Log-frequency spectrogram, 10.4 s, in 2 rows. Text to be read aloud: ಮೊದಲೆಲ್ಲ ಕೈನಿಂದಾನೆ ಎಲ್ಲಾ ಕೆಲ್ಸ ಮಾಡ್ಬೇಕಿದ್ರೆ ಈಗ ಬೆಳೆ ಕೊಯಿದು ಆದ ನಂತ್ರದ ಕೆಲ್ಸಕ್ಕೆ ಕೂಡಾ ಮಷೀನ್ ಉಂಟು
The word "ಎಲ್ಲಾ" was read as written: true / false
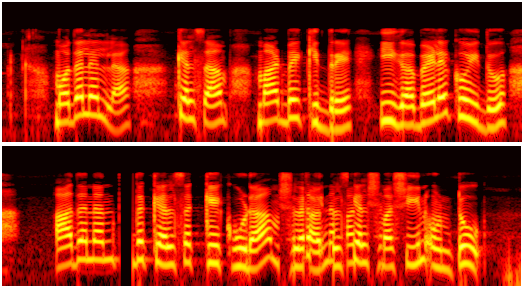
false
